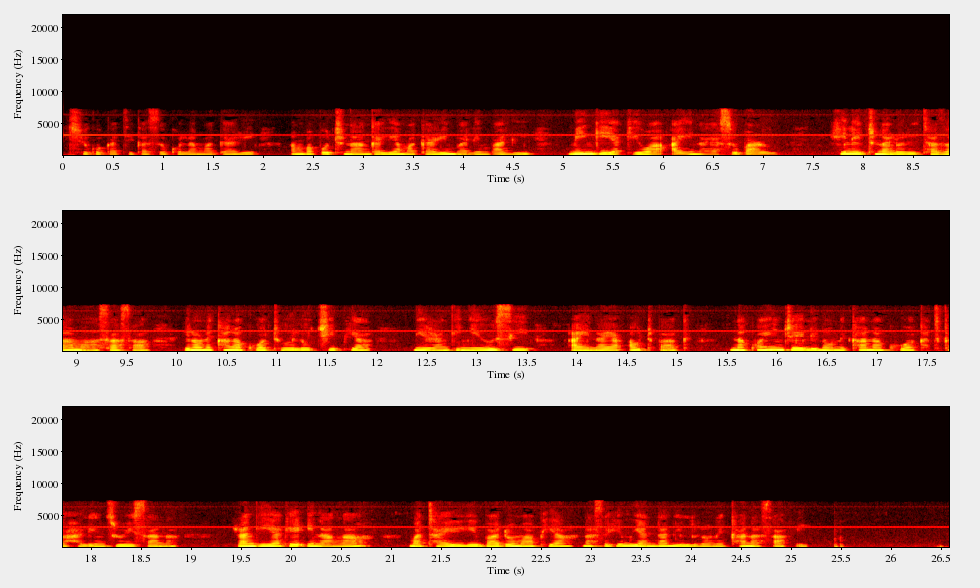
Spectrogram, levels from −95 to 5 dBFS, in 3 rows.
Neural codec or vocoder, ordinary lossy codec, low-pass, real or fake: none; MP3, 48 kbps; 7.2 kHz; real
